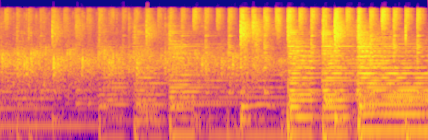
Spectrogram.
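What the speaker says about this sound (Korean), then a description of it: "여러분 큰 박수로 함께 맞이해 주시기 바랍니다" Audience applause welcomes a National Assembly member to the stage at an entrance ceremony for a security-leader training program, loud and steady over tonal music that swells toward the end.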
